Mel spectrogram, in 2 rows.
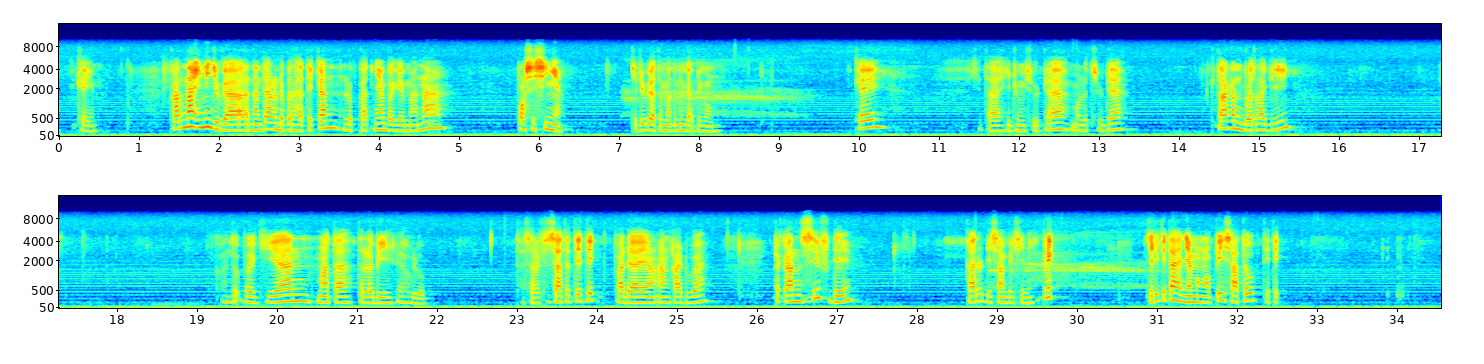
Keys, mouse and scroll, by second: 0.5 scroll down 1, 0.7 a, 1.2 scroll down 3, 3.9-5.3 scroll down 1, 7.6-8.0 scroll up 4, 8.5-9.1 scroll down 1, 9.4 scroll down 1, 9.6 scroll up 1, 10.1 middle click, 11.2 middle click, 15.1 KP_1, 16.7-17.2 scroll down 3, 18.3 shift+middle click, 19.9-20.5 scroll down 2, 20.5 shift+middle click, 23.6 right click, 25.5 scroll up 5, 30.7 scroll up 3, 31.6-31.9 scroll up 3, 31.9 scroll down 1, 33.0 scroll down 2, 33.3 click.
